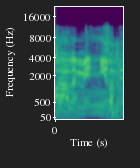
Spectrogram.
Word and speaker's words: aluminium: It's pronounced aluminium, isn't it? – Well, you know, it's called aluminum, the English language, mate, and we've decided to change it to aluminium.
